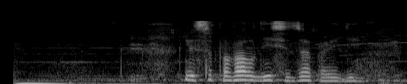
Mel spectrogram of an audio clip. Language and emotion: Russian, neutral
